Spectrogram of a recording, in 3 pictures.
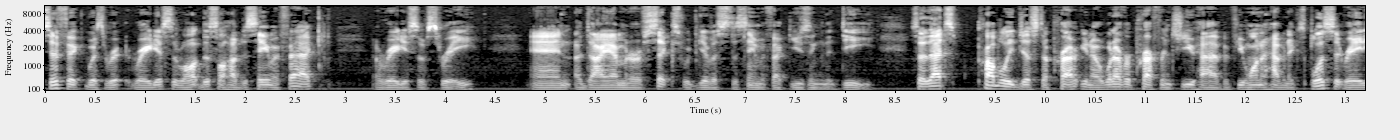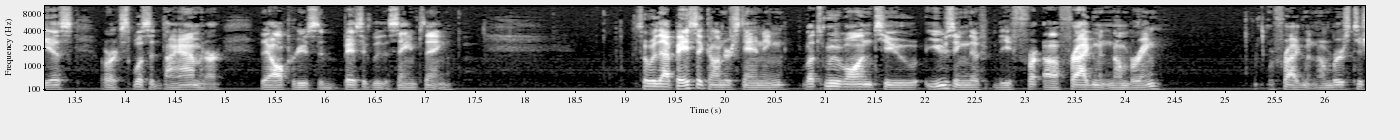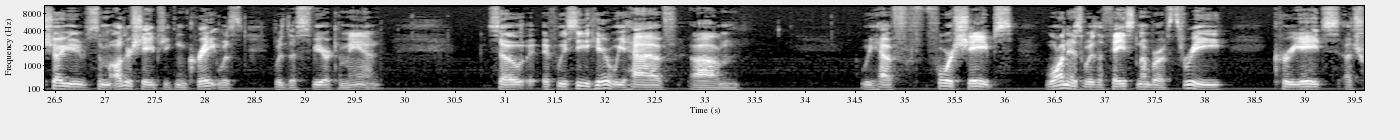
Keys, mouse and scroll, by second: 0.3 click, 1.4 Delete, 1.7 3, 2.8 F5, 4.4 click, 6.5 6, 6.9 F5, 10.0-11.2 drag, 12.1 click, 13.4 click, 15.7 click, 17.0 click, 18.3 click, 19.0 1, 19.6 click, 20.2 1, 21.2 F5, 22.6-23.7 drag, 28.2 shift+right click, 29.4 right click, 30.4-31.0 scroll up 3, 31.3-32.3 shift+right drag, 33.2-34.4 right drag, 36.7 click, 37.6 click.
